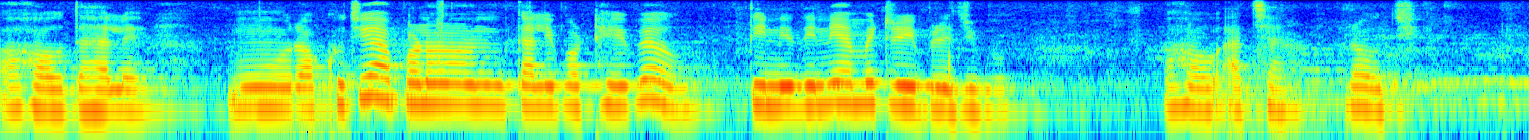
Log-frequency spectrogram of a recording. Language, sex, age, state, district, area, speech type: Odia, female, 18-30, Odisha, Puri, urban, spontaneous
